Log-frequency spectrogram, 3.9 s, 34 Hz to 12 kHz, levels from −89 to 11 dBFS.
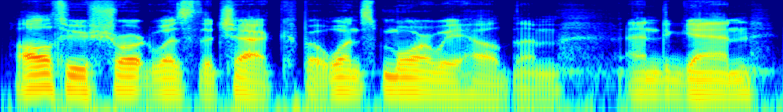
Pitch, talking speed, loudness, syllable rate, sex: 95 Hz, 200 wpm, -19 LUFS, 4.4 syllables/s, male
